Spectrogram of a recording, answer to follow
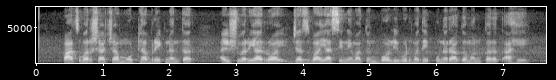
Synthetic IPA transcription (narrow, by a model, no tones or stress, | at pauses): pat͡sʋəɾʂat͡ɕjamoʈʰjabɾeknənt̪əɾ | əjɕʋəɾjaɾɔjd͡ʑəd͡zbajasinemat̪uːnbɔliʋuɽməd̪ʱːjepunəɾaɡəmənkəɾət̪a̰ɦe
